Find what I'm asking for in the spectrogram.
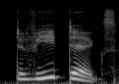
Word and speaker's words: Daveed Diggs: David Diggs.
